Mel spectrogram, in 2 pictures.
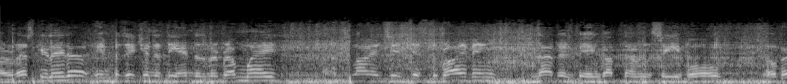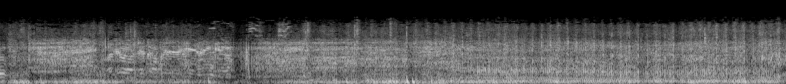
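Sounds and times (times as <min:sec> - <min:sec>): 
helicopter hovering overhead: 0:00.0 - 0:15.7
speech: 0:00.2 - 0:08.4, 0:09.0 - 0:10.0
indistinct voices: 0:05.4 - 0:13.5.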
